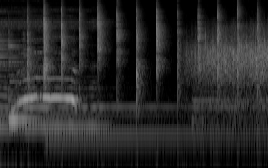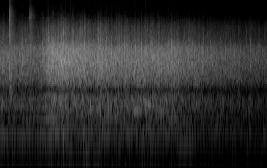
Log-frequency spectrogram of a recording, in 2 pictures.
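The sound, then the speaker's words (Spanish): An audience bursts into applause after a live performance, a few sharp separate claps at first, then building into a dense, steady wash of clapping that swells and holds, with a faint tonal note under the start. “No se pongan así, tanto aplauso.”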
